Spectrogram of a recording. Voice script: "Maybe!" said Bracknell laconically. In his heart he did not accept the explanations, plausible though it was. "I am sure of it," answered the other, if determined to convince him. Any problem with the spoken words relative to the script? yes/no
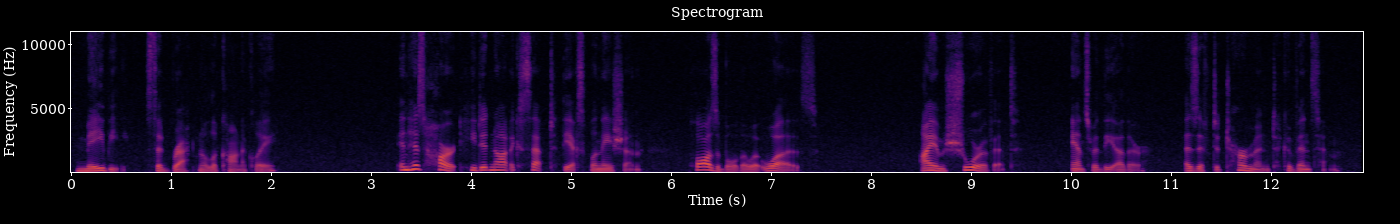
yes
